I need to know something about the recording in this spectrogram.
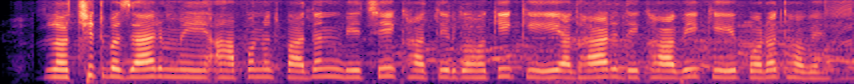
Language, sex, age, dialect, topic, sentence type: Bhojpuri, female, 18-24, Northern, banking, statement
